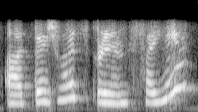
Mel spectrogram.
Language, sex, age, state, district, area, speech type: Kashmiri, female, 18-30, Jammu and Kashmir, Kulgam, urban, conversation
